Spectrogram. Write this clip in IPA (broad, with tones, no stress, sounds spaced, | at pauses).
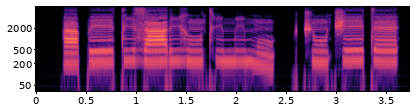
a˨ p eː˦ t i˦ z aː˦ ɾ i˦ ɣ ũ˦ tʰ i˦ m i˦ m ũ˨ | t͡ʃ ũ˨ t͡ʃ eː˦ t ɛ˦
